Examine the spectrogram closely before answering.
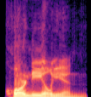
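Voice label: "cornelian", American English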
